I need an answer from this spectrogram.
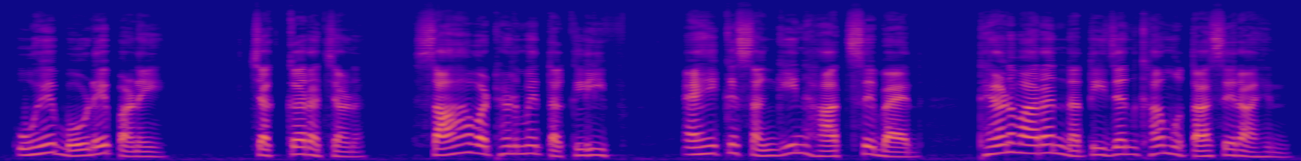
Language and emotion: Sindhi, neutral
